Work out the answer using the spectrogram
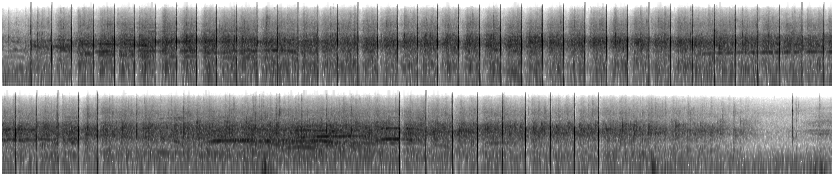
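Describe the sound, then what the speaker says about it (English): A large audience claps steadily for a retiring city colleague during a State of the City address, dense continuous applause with sharp individual claps cutting through, faint voices underneath, thinning out near the end. "I ask that you all join me in a round of applause for Rick"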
